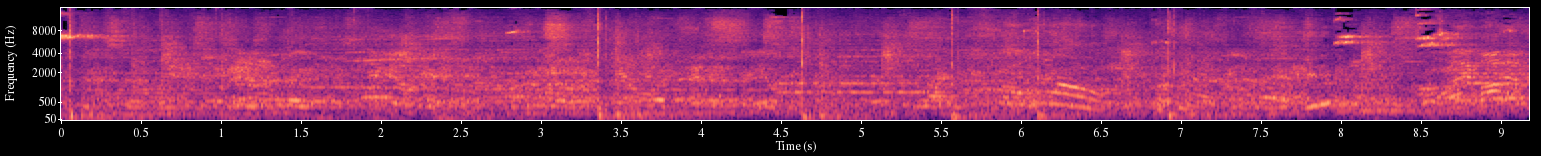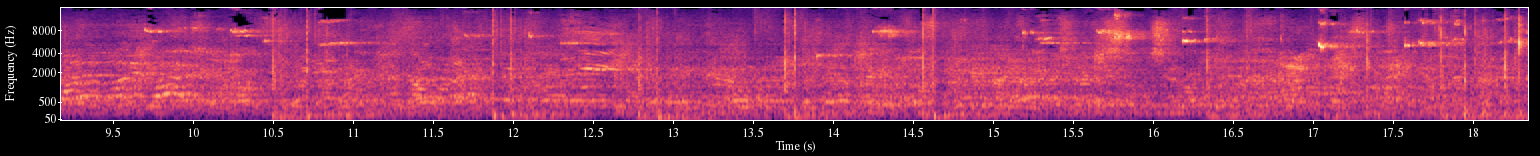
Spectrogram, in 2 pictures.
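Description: Young men call out to each other across the court.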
